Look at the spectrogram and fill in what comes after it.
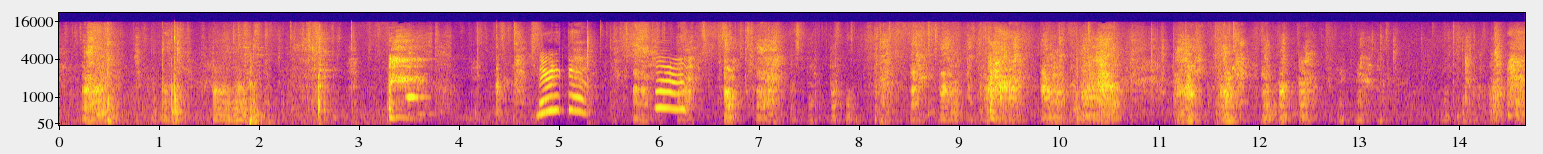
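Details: Rexie, a pet dog, battling a basketball indoors; rough growls and snarls, then a few rising high whines in the middle, with a person talking and encouraging him over the scuffle.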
